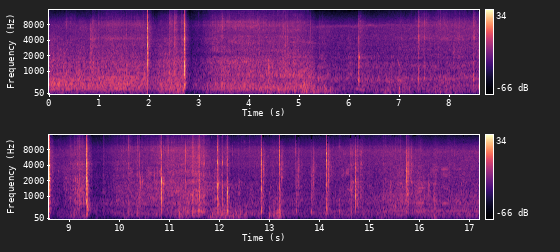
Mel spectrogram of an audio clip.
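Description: Skateboard wheels rolling on concrete, with sharp clacks of the board striking the ground: two loud clacks about two and three seconds in, another pair a little past the middle, then a quick run of lighter clacks near the end.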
